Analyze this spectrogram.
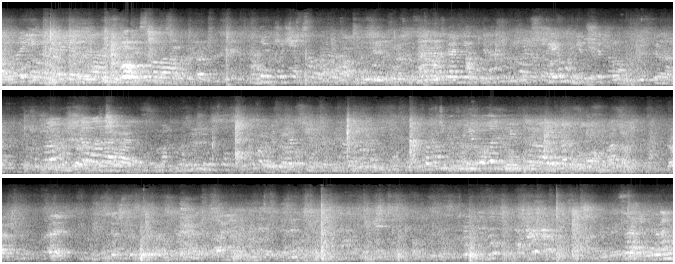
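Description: Men and women talk at a distance in a large echoing hall.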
